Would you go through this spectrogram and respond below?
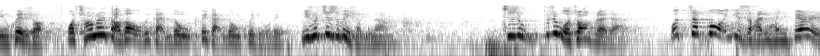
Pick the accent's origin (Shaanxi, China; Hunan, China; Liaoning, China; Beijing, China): Liaoning, China; Dalian; 哎我是大连人，我们大连是靠海边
